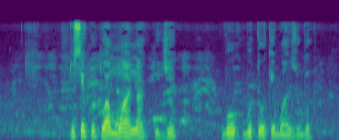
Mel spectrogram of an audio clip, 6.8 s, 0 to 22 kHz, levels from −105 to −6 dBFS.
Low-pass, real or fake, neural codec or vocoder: 10.8 kHz; fake; vocoder, 24 kHz, 100 mel bands, Vocos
